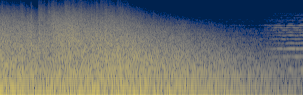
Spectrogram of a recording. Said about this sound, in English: Jim jumped back across the bunker and pulled the cord that detonated the bomb in the PVC tube by the gate.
